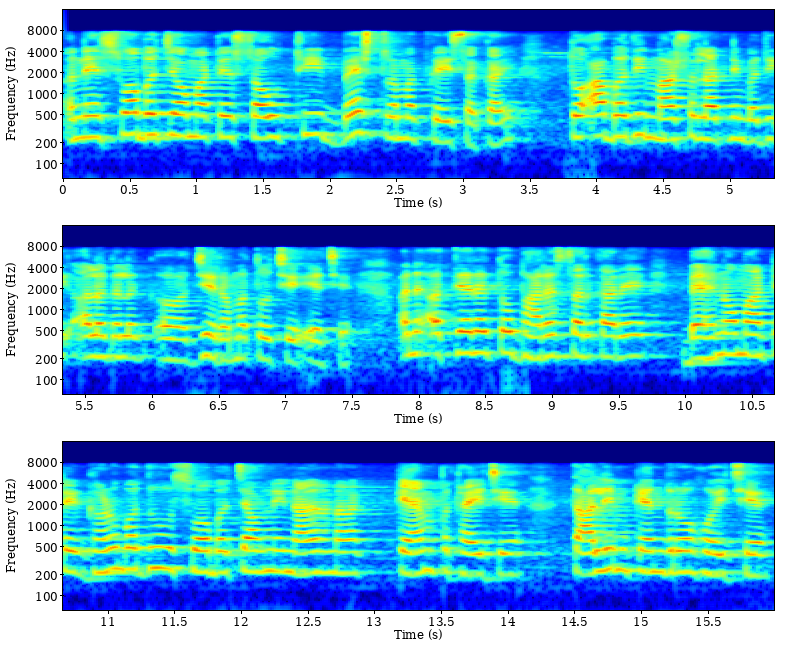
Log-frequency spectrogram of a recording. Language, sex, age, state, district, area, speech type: Gujarati, female, 30-45, Gujarat, Rajkot, urban, spontaneous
